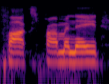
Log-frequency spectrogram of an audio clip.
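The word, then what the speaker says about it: Foxx Promenade: over to her Instagram, Fox Promenade. Actually, go ahead and spell that out for us. Oh, yeah, yeah. It's F-O-X-X, so two X's, P-R-O-M-E-N-A-D-E. It's like lemonade, but with prom.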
